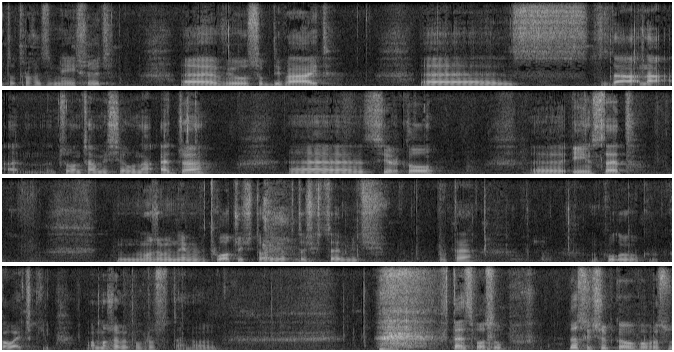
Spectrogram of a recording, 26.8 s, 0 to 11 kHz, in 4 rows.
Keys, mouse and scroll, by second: 2.4 w, 6.4 3, 8.6 3, 15.7 i, 15.7 e, 16.8 click, 16.9 Tab, 18.6 ctrl+1, 19.0 ctrl+1, 20.5 Tab, 20.8 Tab.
